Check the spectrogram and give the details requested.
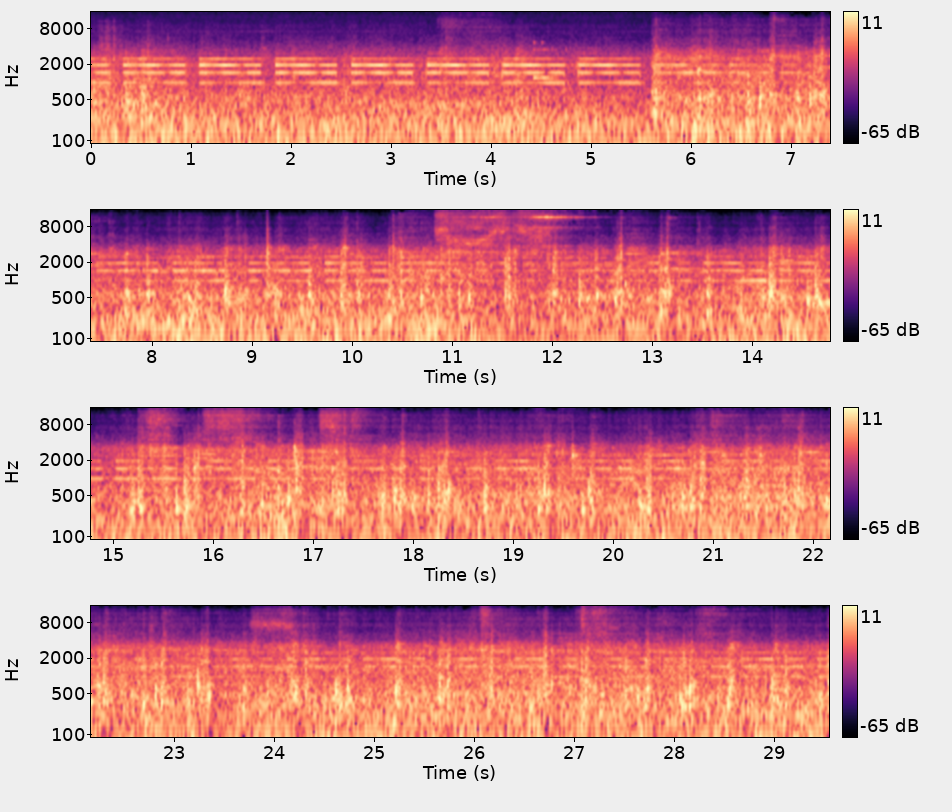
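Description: Freight train rolling past, its wheels clattering over the rail joints with brief high wheel squeals now and then. A pulsing ringing tone sounds over the first five seconds or so.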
